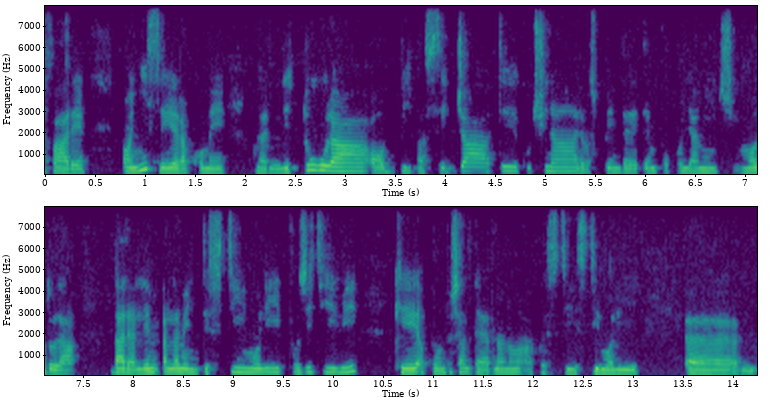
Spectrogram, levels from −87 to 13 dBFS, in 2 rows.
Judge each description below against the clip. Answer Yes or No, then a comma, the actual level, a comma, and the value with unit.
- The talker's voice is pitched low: No, medium, 175 Hz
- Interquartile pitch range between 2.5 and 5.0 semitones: No, narrow, 2.0 semitones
